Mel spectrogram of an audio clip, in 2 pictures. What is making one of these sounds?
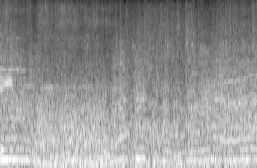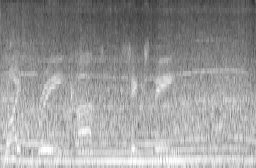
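Tyres crunch and hiss on loose gravel.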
